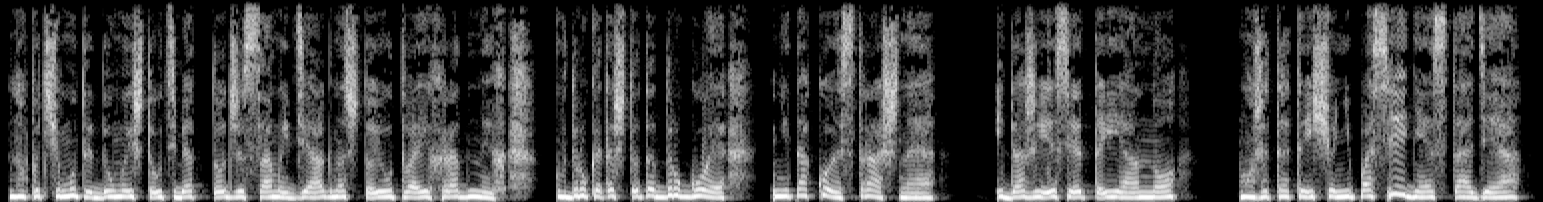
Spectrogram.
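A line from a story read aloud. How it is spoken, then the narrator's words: Pleading exclamation. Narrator (Russian): умоляюще воскликнула Алиса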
